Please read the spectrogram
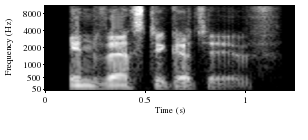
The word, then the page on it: Investigative: British English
